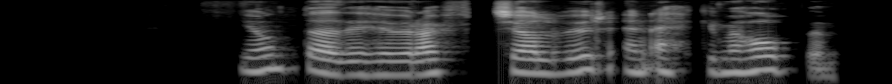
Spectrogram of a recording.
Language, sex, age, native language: Icelandic, female, 20-29, Icelandic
